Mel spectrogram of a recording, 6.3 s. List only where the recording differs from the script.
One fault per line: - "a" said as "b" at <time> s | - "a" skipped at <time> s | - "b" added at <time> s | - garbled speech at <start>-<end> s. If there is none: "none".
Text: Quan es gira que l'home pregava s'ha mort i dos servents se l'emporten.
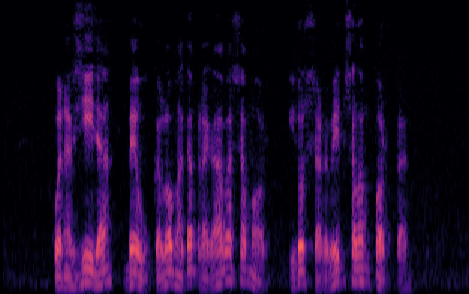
- "veu" added at 1.7 s
- "que" added at 2.5 s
